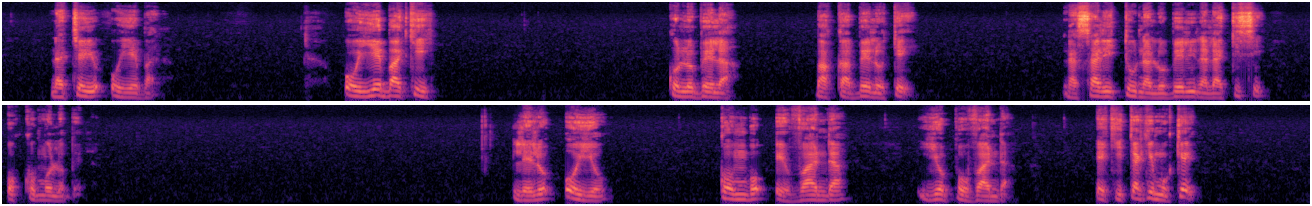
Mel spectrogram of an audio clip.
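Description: A man speaks calmly close to a microphone, in short bursts with pauses.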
